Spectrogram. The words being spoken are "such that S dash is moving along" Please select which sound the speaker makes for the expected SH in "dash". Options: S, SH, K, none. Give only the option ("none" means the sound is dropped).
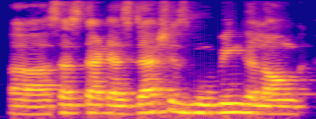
SH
